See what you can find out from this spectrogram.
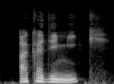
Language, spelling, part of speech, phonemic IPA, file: French, académique, noun / adjective, /a.ka.de.mik/, Fr-académique.ogg
- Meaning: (noun) academic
